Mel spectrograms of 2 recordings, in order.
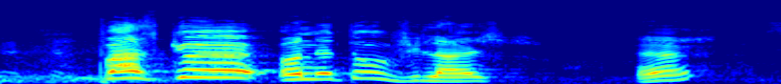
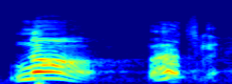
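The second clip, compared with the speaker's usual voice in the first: ordinary delivery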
